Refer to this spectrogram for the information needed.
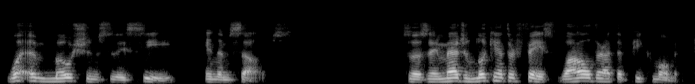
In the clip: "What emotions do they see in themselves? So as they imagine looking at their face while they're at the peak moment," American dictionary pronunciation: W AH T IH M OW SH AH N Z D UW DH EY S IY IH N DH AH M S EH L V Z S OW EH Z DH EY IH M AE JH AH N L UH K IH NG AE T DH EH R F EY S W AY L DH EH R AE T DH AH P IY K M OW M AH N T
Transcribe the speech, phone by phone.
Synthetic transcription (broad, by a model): W AH T IH M OW SH AH N Z D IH DH EY S IY IH N DH AH M S EH L V Z S OW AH Z DH EY IH M AE JH AH N L UH K IH NG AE T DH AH R F EY S W AY L DH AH R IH T DH AH P IY K M OW M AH N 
